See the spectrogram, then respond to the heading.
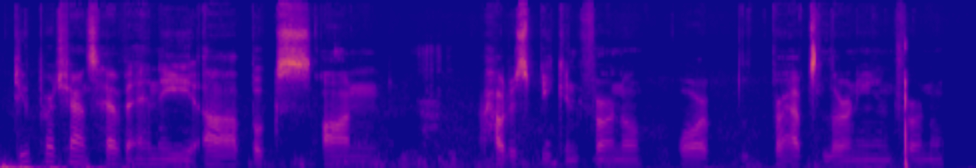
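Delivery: deliberately quiet voice. Speaking in character during a game scene: lowered voice. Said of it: "I'll lower my voice".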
